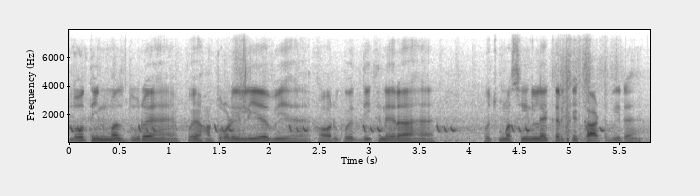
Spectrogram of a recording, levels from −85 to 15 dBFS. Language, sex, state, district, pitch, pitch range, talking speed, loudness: Hindi, male, Bihar, Katihar, 110 Hz, 105-115 Hz, 245 wpm, -20 LUFS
